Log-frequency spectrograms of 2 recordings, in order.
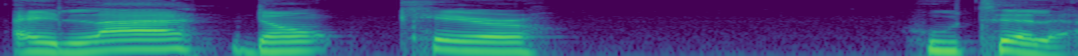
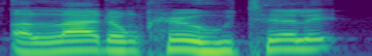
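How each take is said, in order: First: Slow, spaced out, pause before "who tell it"; slow and deliberate. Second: Louder, checking tone, rising on "tell it"; questioning. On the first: Vlogger restating a saying for viewers, slow and deliberate. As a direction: draw out "A lie don't care", then pause. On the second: Vlogger checking a saying with viewers, questioning. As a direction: ask "a lie don't care who tell it" as a check, voice up. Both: Real, not acted.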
